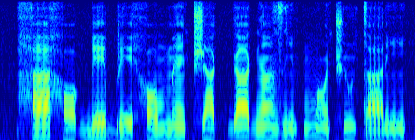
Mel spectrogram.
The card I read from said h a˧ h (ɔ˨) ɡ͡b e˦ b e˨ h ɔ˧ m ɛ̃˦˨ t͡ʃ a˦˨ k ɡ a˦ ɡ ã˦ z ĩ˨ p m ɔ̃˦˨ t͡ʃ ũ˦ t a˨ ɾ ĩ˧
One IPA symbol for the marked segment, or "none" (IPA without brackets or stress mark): ɔ˨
